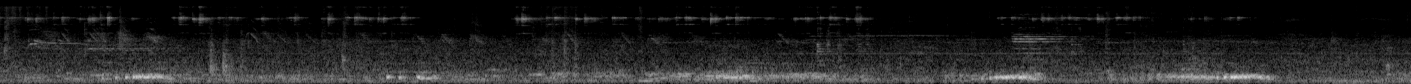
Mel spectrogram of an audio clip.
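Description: A flock of domestic pigeons cooing, with low coos coming in bouts every couple of seconds. The loudest bouts come near the end.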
